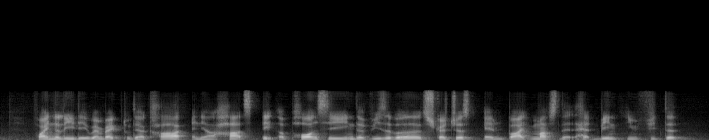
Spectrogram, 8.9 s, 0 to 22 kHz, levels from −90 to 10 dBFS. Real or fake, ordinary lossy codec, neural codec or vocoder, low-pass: fake; none; codec, 16 kHz, about 1 kbps, DyCAST, with the encoder's durations; none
